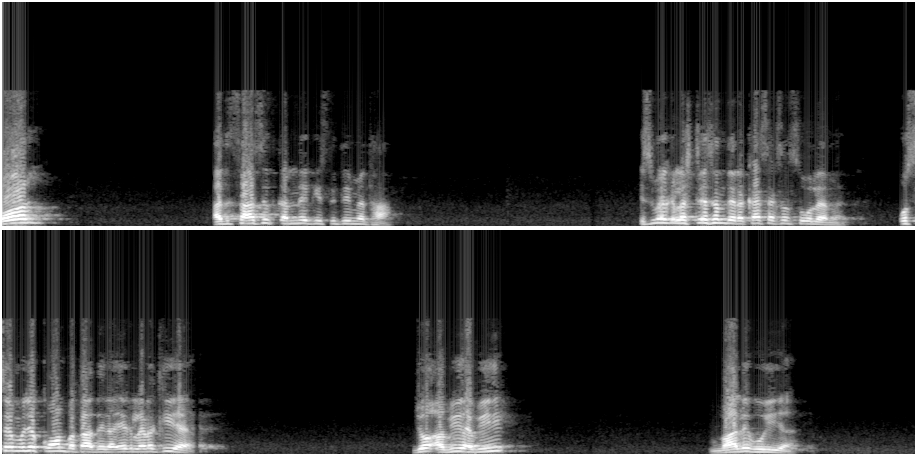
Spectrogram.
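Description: A man lectures through a microphone in short bursts with pauses between them.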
